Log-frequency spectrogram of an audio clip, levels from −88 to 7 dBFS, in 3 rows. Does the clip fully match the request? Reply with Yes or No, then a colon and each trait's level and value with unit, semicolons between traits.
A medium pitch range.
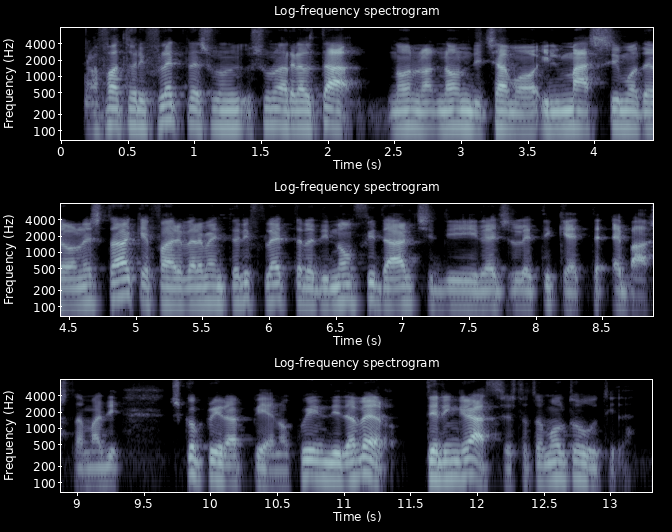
No: narrow, 2.2 semitones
